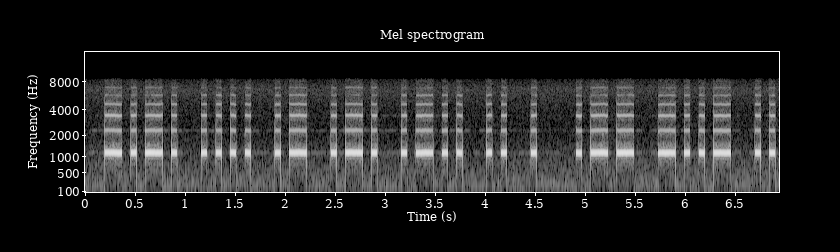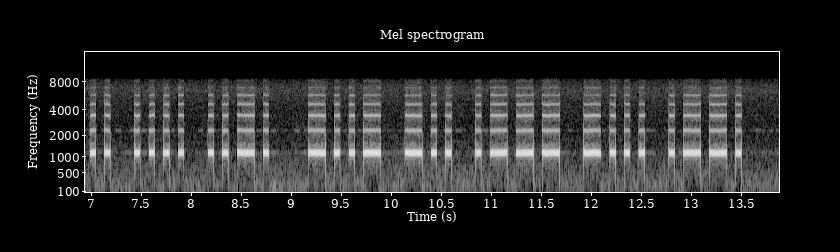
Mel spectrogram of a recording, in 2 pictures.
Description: Morse code, heard as a keyed tone, about 17 wpm, 1150 Hz. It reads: CHARLIE WXHHF XDJBP
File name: mrx / mrx080 18wpm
